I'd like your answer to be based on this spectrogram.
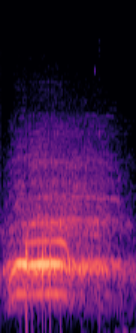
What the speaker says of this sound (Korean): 조국 당 대표님께 다시 한번 큰 함성 부탁드립니다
